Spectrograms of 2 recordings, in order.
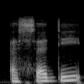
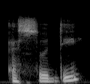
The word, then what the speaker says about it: السدي: السدي is not as-saddi, it's as-suddi, which tells me the ignorance here, because if you knew...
